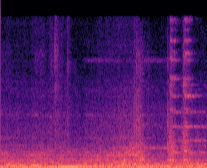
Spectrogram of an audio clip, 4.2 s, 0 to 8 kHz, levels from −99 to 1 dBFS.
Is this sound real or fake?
real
